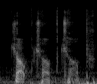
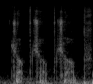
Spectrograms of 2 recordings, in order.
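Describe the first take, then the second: First: Said in the usual way. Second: Chop, chop, chop whispered very soft, far off. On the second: Shown as a demonstration. GM echoing the unseen chopping, faint whisper. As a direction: breathe the chops like a distant knife. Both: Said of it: "repeated sound cue".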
